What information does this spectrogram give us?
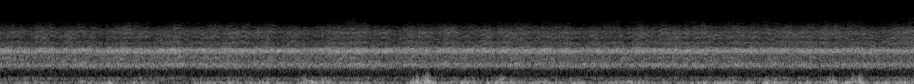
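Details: A flock of several thousand geese honking all at once, a dense, continuous roar of overlapping nasal calls with no pauses.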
